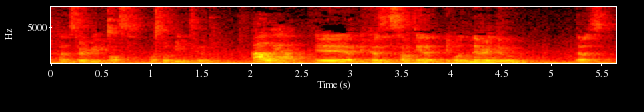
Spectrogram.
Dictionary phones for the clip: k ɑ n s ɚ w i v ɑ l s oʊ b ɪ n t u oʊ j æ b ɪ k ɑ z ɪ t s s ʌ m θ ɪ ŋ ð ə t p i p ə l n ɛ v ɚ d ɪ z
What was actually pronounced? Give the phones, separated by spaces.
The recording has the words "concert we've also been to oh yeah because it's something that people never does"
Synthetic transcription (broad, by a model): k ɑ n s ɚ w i p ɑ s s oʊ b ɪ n t u oʊ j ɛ b ɪ k ɑ z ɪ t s s ʌ m θ ɪ ŋ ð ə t p i p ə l n ɛ v ɚ d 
